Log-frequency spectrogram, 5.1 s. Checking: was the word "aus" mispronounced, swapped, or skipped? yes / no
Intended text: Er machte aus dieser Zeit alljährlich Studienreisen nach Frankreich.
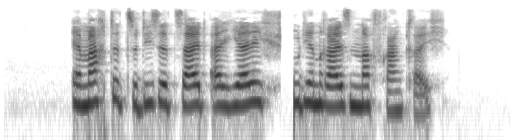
yes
